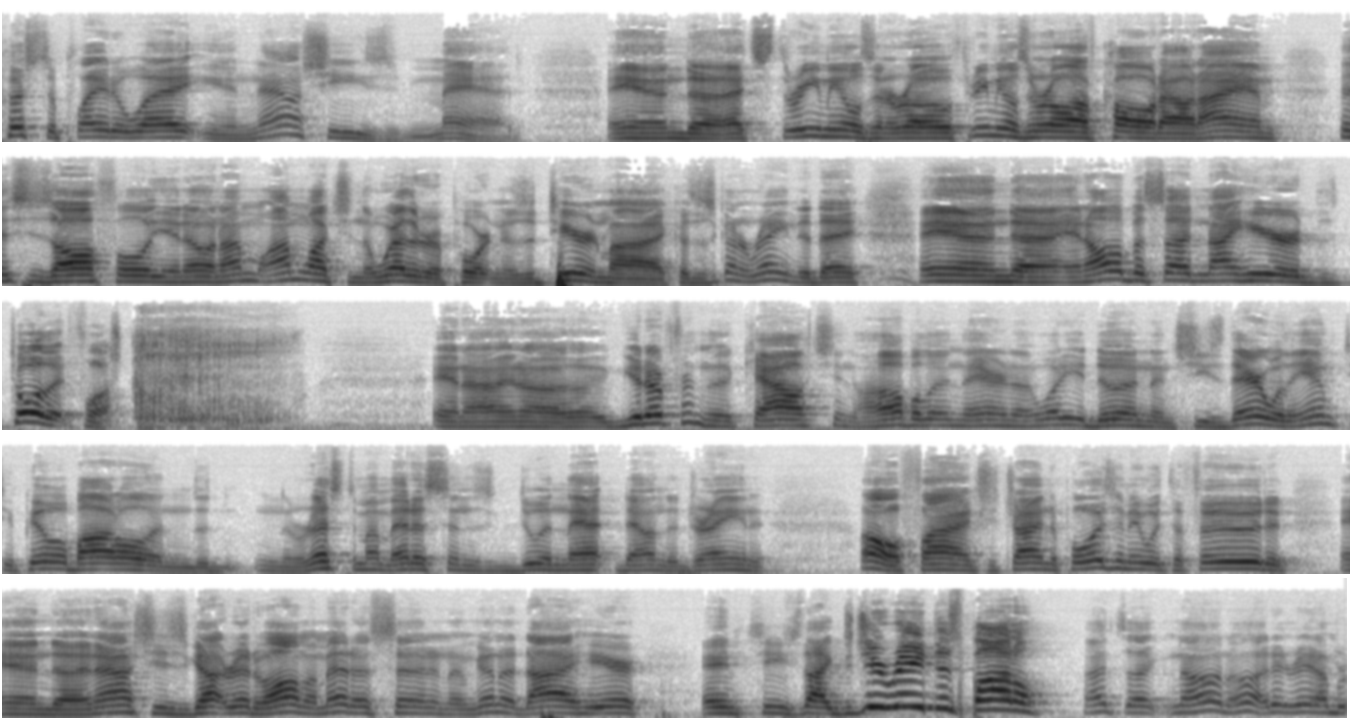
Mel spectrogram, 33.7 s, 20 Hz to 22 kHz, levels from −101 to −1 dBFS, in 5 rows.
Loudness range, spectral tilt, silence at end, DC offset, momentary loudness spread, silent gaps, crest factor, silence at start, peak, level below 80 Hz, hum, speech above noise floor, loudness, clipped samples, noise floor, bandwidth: 7 LU; -4 dB/octave; 0 s; under 0.1%; 13 LU; none; 22 dB; 0 s; -2 dBFS; -48 dBFS; none; 31 dB; -22 LUFS; under 0.1%; -53 dBFS; 15.5 kHz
